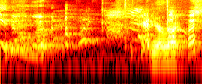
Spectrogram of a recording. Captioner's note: laughs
